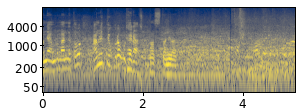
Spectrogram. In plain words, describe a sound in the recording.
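A young man speaks firmly and close up.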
